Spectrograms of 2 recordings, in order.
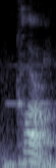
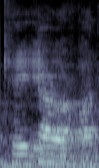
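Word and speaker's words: Karl: Carl Fander.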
